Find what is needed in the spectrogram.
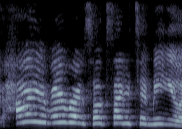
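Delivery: high, gushing hello to a new date; bubbly excited greeting. Retold or imitated. Amber meeting her date, high and gushing. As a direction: greet him like you can't contain yourself.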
